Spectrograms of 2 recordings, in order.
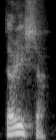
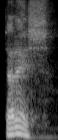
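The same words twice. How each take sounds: First: Said in the usual way. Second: Teresa said as "teh-REHS", last vowel dropped; Italian-style Teresa. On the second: Shown as a demonstration. Neighbor greeting the lady across the street, Teresa said "teh-REHS".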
